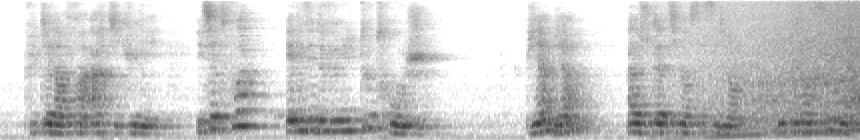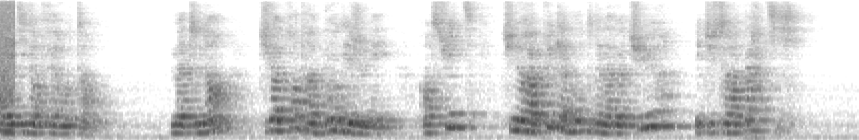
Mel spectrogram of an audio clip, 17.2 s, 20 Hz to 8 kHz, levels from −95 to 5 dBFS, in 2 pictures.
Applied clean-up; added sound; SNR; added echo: none; Accelerating, revving, vroom / Car; 7 dB; reverberation time 0.6 s.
